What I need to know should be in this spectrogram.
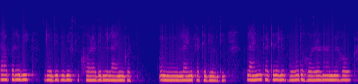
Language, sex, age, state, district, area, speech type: Odia, female, 30-45, Odisha, Puri, urban, spontaneous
